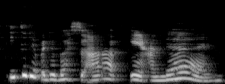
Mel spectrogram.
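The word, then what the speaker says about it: إعلان: Sebab kita sebut i'lan, ya, bukan iklan. Okey, itulah bahasa Melayu kita memang banyak yang base daripada bahasa Arab. Tapi kadang-kadang kita pronounce, kita sebut tu tak macam Arab. Ya. Jadi bukan iklan tapi i'lan, ya, sebut i'lan, bukan iklan.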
